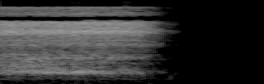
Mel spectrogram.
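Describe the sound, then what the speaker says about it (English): A single long, deep inhalation, close and breathy, drawing in steadily for under a second before cutting off into silence. "it can be just very deep inhalation"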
